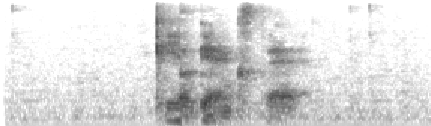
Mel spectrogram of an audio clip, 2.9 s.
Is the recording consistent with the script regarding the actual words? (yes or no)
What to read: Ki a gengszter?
yes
